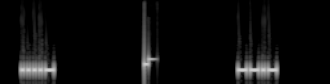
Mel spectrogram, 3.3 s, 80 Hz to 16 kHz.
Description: Morse code, heard as a keyed tone, about 41 wpm, 700 Hz. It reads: 4 Q
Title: Single Character (Letter:Number:Punctuation:Prosign) Alt 40wpm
